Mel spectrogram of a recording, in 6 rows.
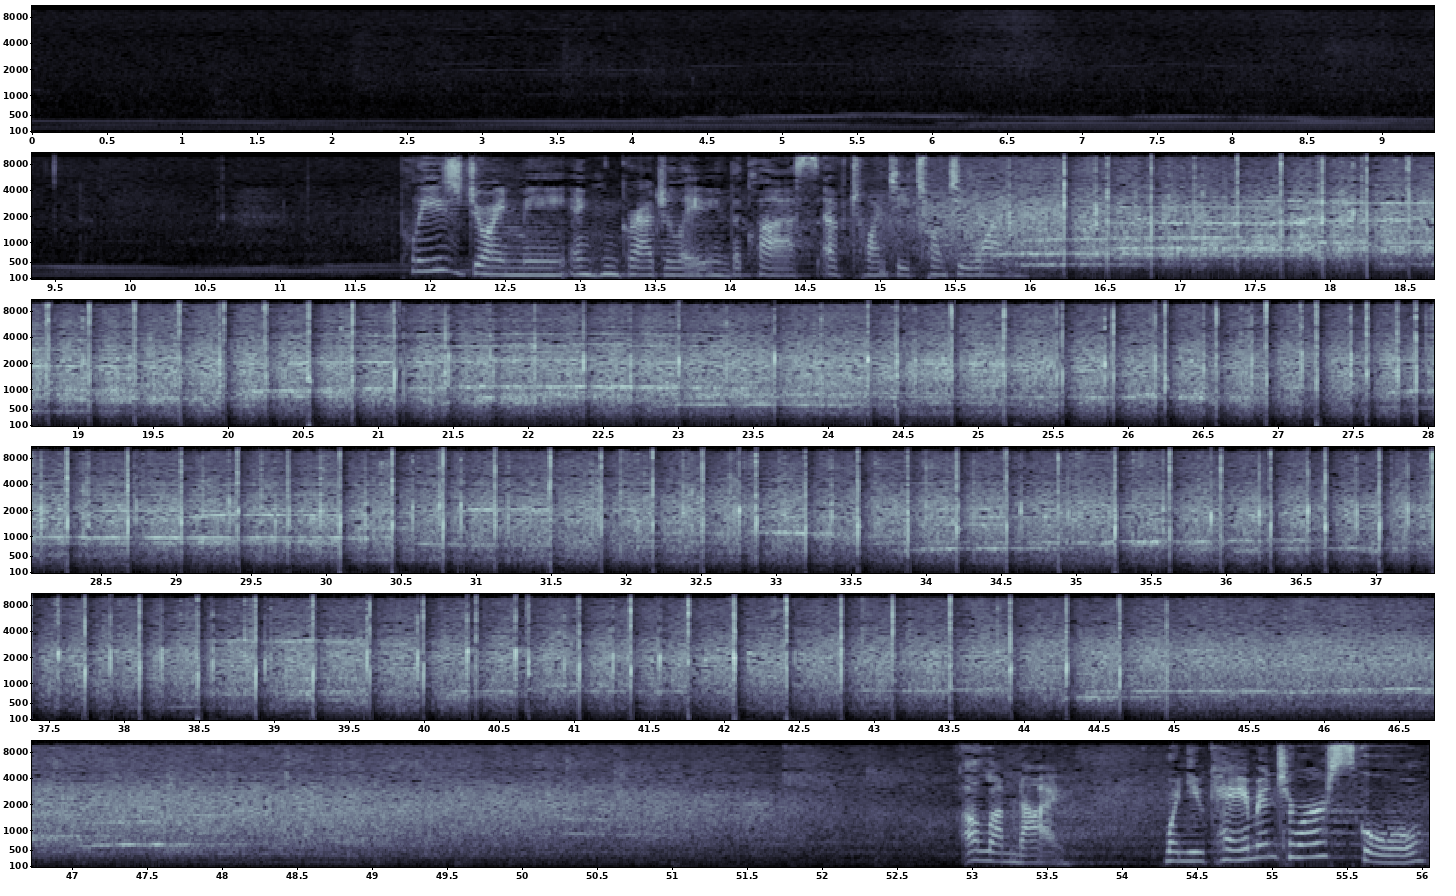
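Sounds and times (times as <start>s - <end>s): audience clapping: 14.2s - 53.2s
voices calling out and cheering: 14.6s - 52.4s.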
